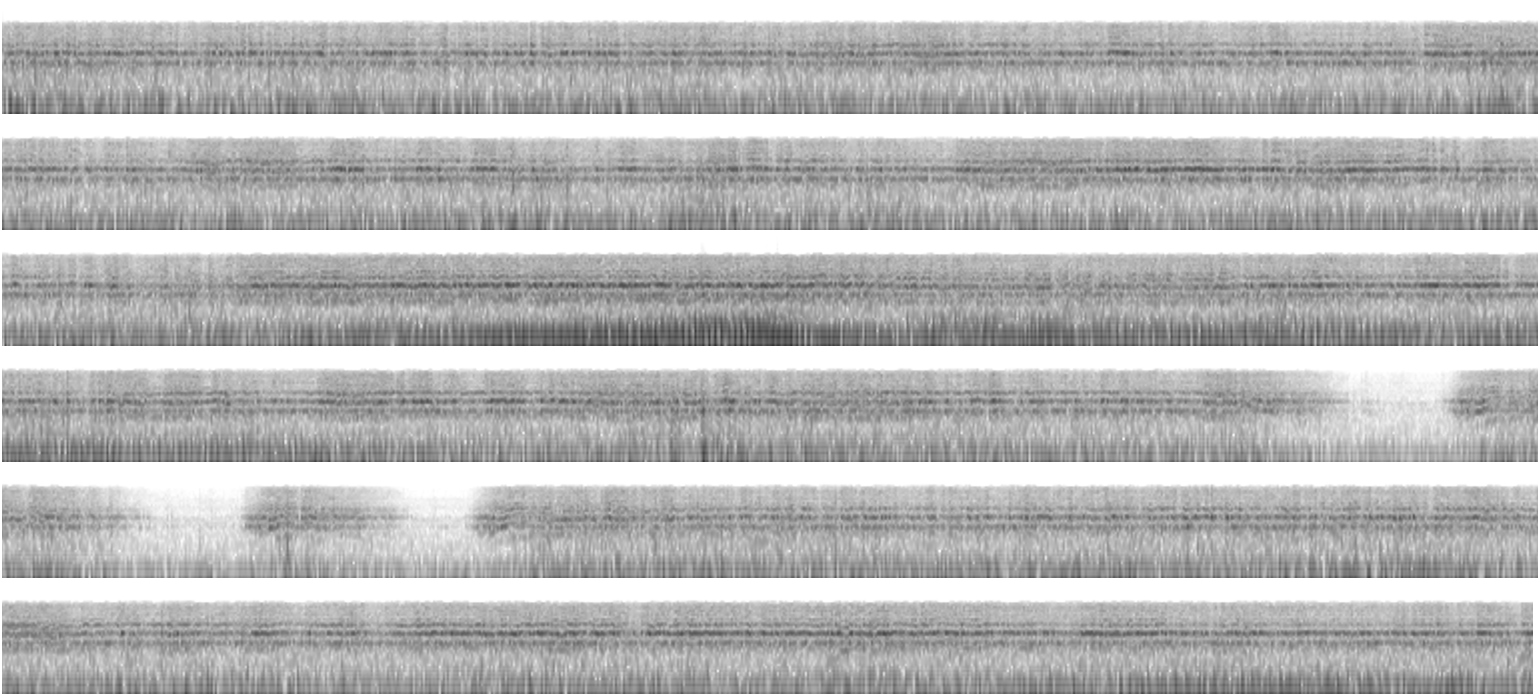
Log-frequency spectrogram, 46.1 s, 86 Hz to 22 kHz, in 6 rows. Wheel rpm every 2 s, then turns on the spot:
230, 230, 230, 230, 230, 230, 230, 220, 200, 190, 210, 230, 220, 220, 150, 60, 70, 230, 240, 230, 230, 230, 230.
none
